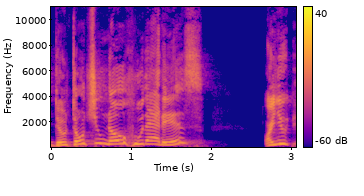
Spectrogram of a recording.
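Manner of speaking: high, drawn-out, stammered protest; indignant disbelief. Acted. Crowd warns Jesus who that is, acted indignation. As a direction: protest in hammed-up outrage. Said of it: "they were angry".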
